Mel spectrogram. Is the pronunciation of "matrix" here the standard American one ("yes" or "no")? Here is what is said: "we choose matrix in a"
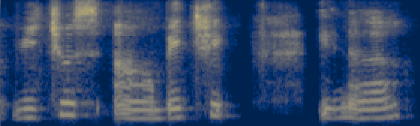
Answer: no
